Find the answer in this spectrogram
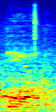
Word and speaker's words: Dio: Ibrahim Dio. It's pronounced like Ronnie James Dio.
